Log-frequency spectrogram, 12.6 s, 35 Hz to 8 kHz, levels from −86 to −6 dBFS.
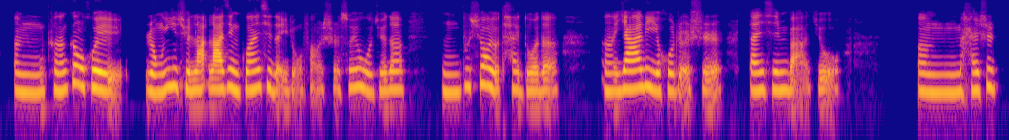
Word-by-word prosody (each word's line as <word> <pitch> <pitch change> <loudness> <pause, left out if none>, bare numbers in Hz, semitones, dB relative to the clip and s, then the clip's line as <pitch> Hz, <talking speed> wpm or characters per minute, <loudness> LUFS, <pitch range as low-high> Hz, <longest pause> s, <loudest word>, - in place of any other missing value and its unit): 嗯， 225 -1 -2
可 245 - -3
能 235 +1 +2
更 300 +1 +3
会 270 - +5 0.2
容 230 -1 +1
易 280 +1 +2
去 265 -2 +1
拉 245 +1 +3
拉 125 0 +6
近 260 -2 +2
关 250 +2 +2
系 270 0 -2
的 245 - -2
一 - - -6
种 235 +2 -10
方 240 - -11
式。 255 0 -10
所 260 +2 -4
以 - - +1
我 260 -4 +1
觉 235 +1 -3
得， 250 0 -1 0.5
嗯， 225 0 -2
不 280 +4 -4
需 285 +3 -4
要 295 -2 +5
有 255 - +3
太 250 -1 -5
多 120 - -1
的， 120 0 -3 0.5
呃， 235 -1 -2
压 255 +2 +6
力 270 -3 +2
或 235 0 -1
者 - - -3
是 - - -5 0.3
担 240 0 +1
心 245 0 -1
吧， 320 - -3
就， 255 -1 -6 0.9
嗯， 225 -1 -1
还 235 +2 -2
是 260 +2 -3
245 Hz, 210 characters per minute, -22 LUFS, 230-265 Hz, 0.9 s, 拉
